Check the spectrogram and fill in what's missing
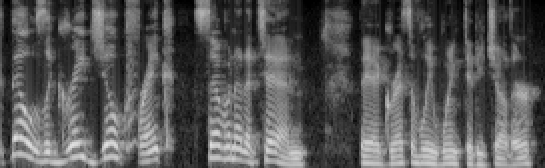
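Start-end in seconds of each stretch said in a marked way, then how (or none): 0.1-3.1 higher, tiny clock man voice; tiny wrinkled man. A narrator's reading. The tiny clock man praises Frank, high. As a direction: pop out and rate the joke. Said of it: "wrinkled human stuck his head out and said".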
